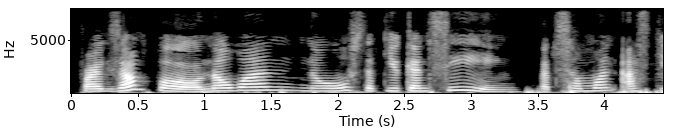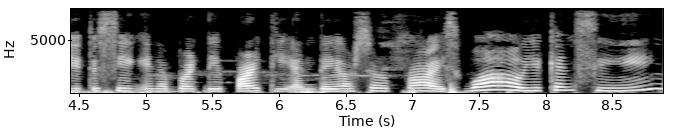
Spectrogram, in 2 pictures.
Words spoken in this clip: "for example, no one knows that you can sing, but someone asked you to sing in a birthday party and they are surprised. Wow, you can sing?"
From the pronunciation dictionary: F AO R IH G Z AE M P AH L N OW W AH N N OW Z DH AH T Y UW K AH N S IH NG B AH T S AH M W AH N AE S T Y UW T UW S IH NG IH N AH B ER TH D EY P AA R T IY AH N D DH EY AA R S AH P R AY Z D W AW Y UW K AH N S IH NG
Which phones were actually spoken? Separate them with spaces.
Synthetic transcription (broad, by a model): F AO R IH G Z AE M P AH L N OW W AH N N OW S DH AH T Y UW K AH N S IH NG B AH T S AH M W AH N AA S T Y UW T UW S IH NG IH N AH B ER T D EY P AA R T IY AH N D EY AA R S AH P R AY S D W AW Y UW K AH N S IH NG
